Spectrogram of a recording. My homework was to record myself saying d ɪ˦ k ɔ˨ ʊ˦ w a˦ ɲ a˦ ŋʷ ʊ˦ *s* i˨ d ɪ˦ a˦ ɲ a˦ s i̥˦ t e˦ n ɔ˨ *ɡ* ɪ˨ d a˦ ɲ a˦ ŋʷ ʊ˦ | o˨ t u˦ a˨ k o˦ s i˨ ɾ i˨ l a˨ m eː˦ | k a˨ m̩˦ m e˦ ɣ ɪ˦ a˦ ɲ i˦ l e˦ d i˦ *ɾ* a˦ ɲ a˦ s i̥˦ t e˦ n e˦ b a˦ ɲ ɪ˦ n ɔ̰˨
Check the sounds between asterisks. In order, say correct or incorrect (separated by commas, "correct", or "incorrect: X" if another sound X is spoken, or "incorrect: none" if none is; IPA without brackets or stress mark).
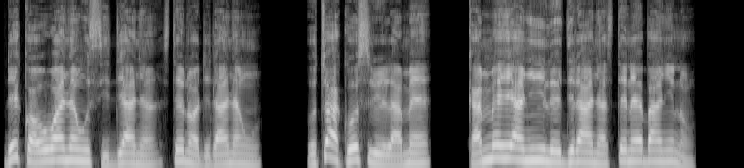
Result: correct, incorrect: d, correct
